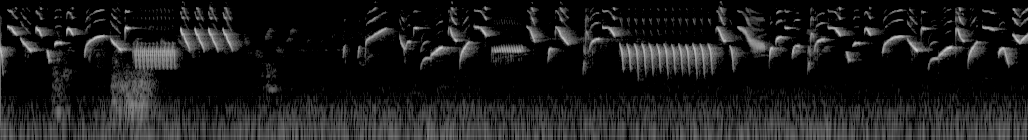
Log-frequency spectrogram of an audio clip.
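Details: Canary tutor recording in 'isian mewah' style for training songbirds: varied chirps and a buzzy burst, a short silence, then renewed jumbled whistled notes and a dense rapid roll mid-phrase.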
